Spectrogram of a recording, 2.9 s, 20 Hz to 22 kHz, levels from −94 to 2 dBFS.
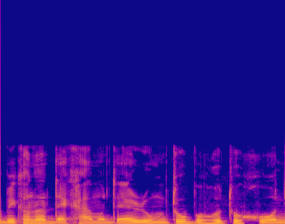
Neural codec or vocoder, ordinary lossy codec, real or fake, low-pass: none; none; real; none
